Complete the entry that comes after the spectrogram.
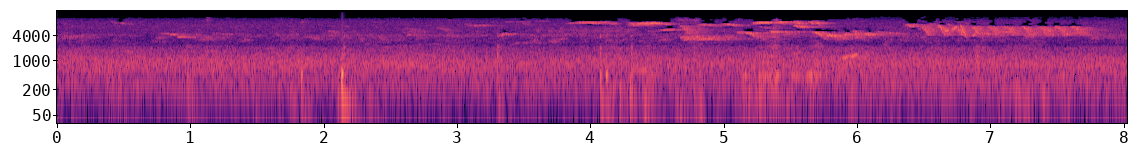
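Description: Small songbirds chirping, with a quick trill about six seconds in, over steady outdoor background noise. A single sharp knock about two seconds in.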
